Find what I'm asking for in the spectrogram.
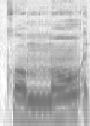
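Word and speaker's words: comment: عشان يسأل عن صحة زميله بيقول له كومون، كومون التي لا تنطق والان بتنطق من الانف.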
